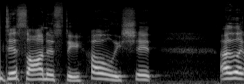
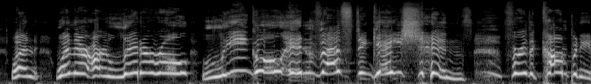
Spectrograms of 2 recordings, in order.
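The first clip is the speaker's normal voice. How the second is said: rising anger; 10 semitones higher, 5 dB louder than usual. Real, not acted. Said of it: "I'm so angry".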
